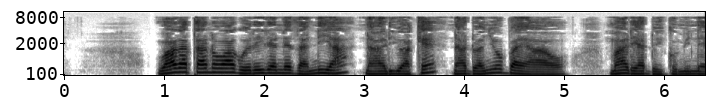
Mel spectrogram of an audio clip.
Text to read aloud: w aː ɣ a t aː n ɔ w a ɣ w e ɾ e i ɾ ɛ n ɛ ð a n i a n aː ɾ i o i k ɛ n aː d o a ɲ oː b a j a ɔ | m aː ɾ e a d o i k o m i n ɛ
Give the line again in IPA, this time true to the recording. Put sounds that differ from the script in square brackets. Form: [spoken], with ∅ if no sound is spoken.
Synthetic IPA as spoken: w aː ɣ a t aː n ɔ w a ɣ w e ɾ e i ɾ ɛ n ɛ ð a n i a n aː ɾ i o [a] k ɛ n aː d o a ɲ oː b a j a ɔ | m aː ɾ e a d o i k o m i n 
